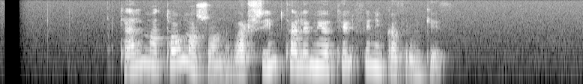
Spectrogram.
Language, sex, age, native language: Icelandic, female, 60-69, Icelandic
